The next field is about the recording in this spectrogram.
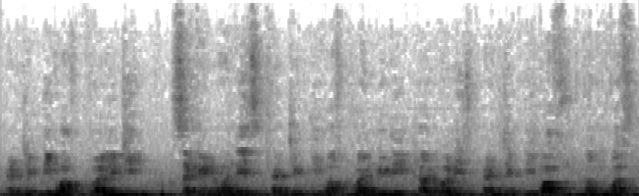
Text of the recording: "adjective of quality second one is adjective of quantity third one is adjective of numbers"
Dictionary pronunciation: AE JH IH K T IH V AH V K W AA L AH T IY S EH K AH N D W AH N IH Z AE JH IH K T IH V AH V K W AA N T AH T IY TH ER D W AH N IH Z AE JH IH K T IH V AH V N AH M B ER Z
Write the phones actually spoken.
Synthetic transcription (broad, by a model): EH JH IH K T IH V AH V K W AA L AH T IY S EH K AH N D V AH N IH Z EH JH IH K T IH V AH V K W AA L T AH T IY T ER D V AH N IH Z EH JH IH K T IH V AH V N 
